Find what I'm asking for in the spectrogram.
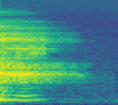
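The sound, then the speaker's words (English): A deep exhale is voiced as a breathy 'ha', strong at the start and then fading away to near silence within about a second. “Taking a deep breath in, exhaling with a ha.”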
